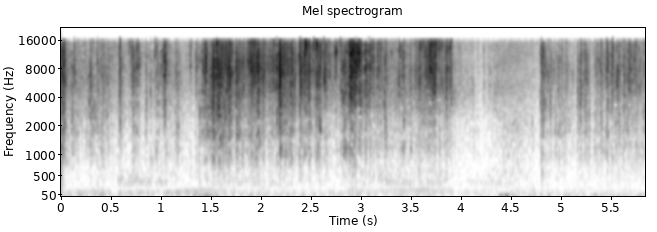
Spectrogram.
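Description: A string of dried red chili peppers is held up and rubbed and scratched with painted nails and fingertips, producing dense, dry crinkling and crackling with bright, papery rustles. The texture swells louder in the middle and eases off toward the end, over a faint steady low hum.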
